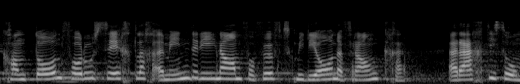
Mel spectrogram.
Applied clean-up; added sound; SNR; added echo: none; none; none; none.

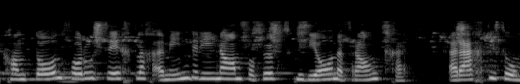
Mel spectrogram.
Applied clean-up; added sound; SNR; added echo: classical method log-MMSE.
